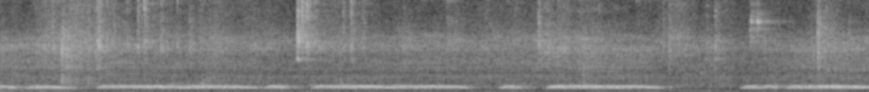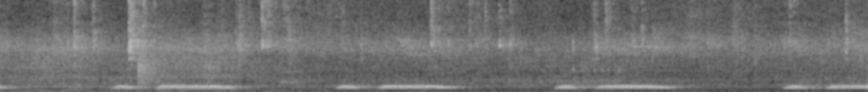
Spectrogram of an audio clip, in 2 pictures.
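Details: Ba Vì, Vietnam: two competing spotted dove decoy birds give clear, evenly spaced coos in rhythmic groups, about one phrase per second, with sharp clicks in the background.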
